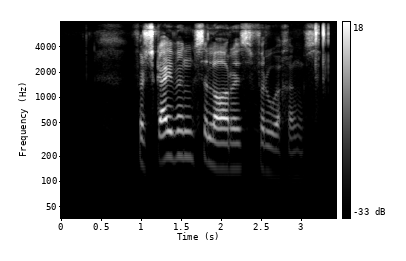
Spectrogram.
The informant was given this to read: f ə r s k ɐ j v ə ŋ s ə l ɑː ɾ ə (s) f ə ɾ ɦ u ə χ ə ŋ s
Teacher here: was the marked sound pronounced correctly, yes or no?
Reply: yes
